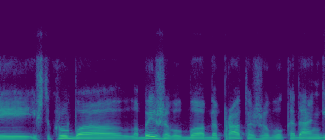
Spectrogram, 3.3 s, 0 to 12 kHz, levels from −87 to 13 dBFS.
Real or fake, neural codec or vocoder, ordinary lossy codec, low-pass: fake; codec, 16 kHz, 8 kbps, FunCodec, trained on Chinese and English, 25 frames a second; Opus, 32 kbps; 7.2 kHz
